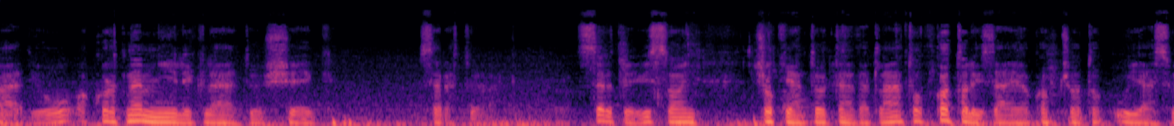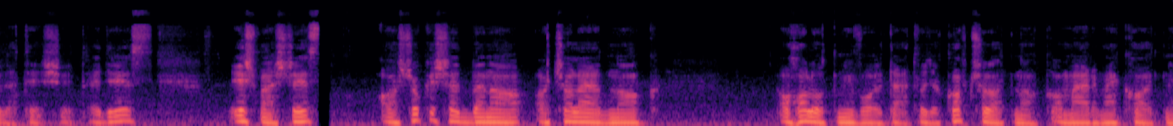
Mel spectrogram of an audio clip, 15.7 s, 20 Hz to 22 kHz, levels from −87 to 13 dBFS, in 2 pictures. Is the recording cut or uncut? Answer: cut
